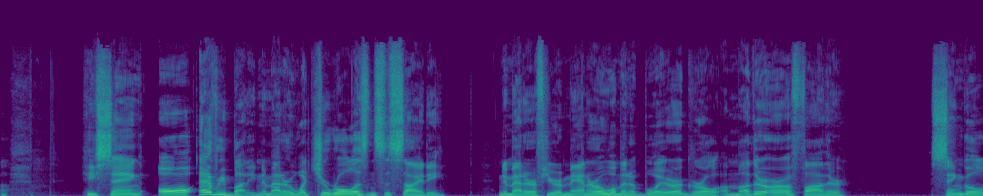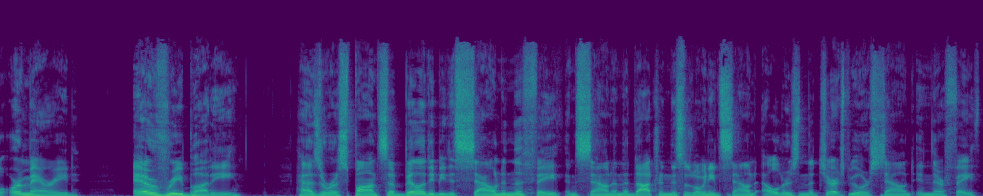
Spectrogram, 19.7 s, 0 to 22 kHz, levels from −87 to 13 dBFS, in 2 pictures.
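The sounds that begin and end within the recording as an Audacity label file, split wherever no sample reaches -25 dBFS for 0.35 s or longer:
0.870000	4.360000	sound
5.000000	8.390000	sound
9.330000	10.490000	sound
11.170000	12.130000	sound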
